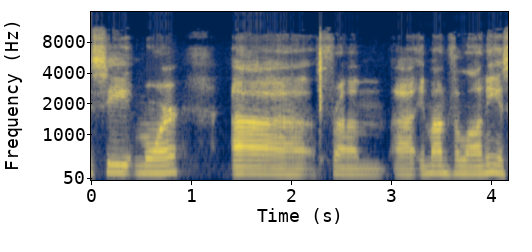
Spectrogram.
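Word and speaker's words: Iman Vellani: cannot wait to see more uh from uh iman valani is how you pronounce it correct yeah okay good i always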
